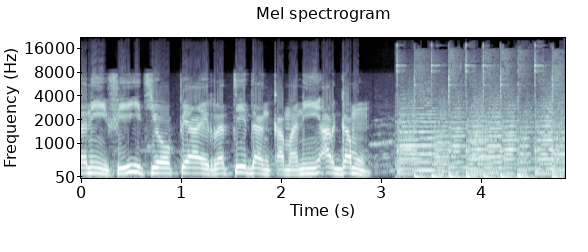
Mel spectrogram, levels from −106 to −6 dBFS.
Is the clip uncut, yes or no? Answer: no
